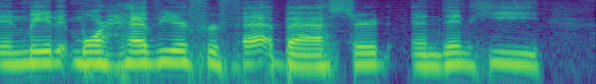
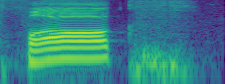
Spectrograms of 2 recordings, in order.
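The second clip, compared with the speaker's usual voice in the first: British accent; 6 semitones higher, 5 dB louder than usual. Shown as a demonstration. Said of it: "that's how they pronounce Fox".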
